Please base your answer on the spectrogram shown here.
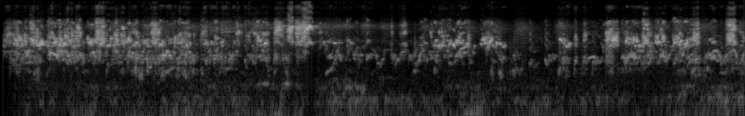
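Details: Pet budgerigars giving dense high chirping and warbling chatter, busy and continuous with short pauses, several birds seemingly calling at once.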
